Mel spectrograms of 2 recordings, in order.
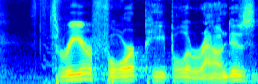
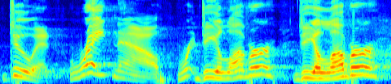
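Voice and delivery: high, loud needling questions; pushy demand; 6 semitones higher, 8 dB louder than usual. Retold or imitated. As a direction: push him into proposing. Ken pressuring at the party.

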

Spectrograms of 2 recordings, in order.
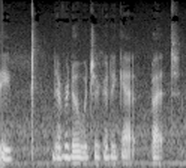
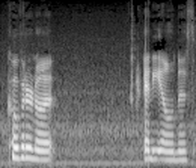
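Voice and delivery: ordinary talk

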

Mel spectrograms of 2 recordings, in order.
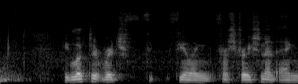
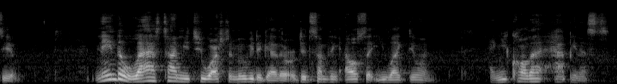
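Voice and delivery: defiant rant; 5 semitones higher, 4 dB louder than usual. Acted.

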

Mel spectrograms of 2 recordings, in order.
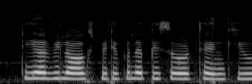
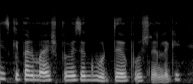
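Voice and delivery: ordinary delivery, nothing marked

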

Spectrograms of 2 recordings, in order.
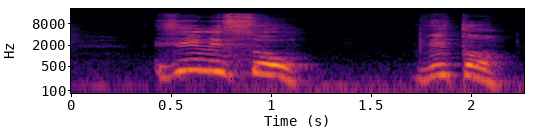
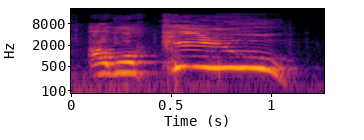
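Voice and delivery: much higher, louder, slow roar; furious shout; 9 semitones higher, 7 dB louder, slower than usual. Real, not acted. Screaming a death threat at Victor, slowly. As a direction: bellow the threat with everything.

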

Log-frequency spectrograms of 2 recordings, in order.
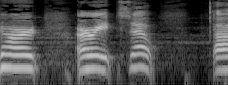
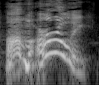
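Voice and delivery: excited laughing boast; 10 semitones higher, 5 dB louder than usual. Real, not acted. Proud of arriving early to stream.

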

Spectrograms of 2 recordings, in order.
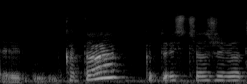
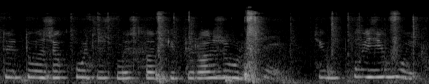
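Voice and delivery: high, cooing voice for a dog; 8 semitones higher, 5 dB louder than usual. Real, not acted. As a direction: coo at the pet sweetly. Baby talk to the dog.

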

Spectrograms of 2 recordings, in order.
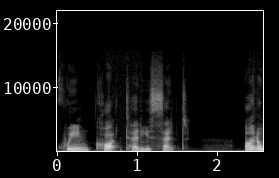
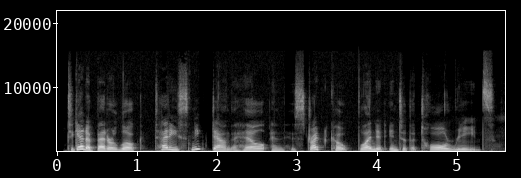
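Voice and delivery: ordinary delivery, nothing marked

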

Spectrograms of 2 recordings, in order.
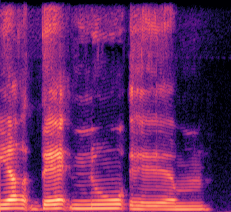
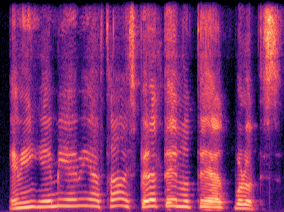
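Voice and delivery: calling out; 7 semitones higher than usual. Real, not acted. Teacher calms an eager student.

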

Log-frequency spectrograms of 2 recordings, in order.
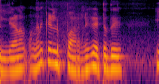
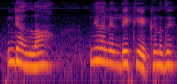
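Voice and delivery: fainting whisper; 8 dB quieter than usual. Acted. Mother fainting.

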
